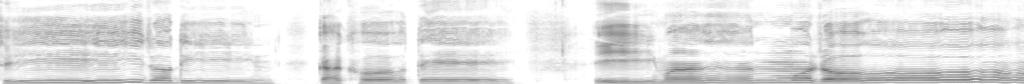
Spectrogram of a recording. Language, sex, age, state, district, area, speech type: Assamese, male, 18-30, Assam, Charaideo, urban, spontaneous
